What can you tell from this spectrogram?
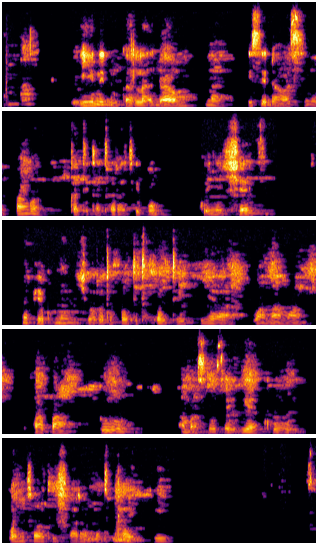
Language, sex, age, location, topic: Swahili, male, 18-24, Nakuru, health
